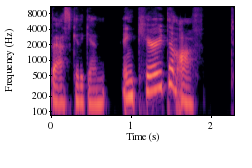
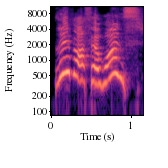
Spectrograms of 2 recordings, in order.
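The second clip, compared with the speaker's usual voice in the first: high shrill-pitched scream, much louder; 14 semitones higher, 6 dB louder than usual. A narrator's reading. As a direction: scream it over the organ music. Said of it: "she screamed".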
